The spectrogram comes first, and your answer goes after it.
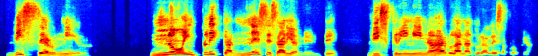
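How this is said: It is read in a dramatic, expressive way.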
